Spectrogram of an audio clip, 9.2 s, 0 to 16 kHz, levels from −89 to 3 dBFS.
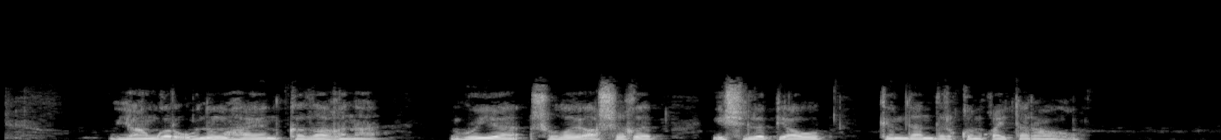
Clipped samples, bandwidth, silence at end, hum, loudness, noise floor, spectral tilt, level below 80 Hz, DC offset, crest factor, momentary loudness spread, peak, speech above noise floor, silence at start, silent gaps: under 0.1%; 6.8 kHz; 1.05 s; none; -19 LUFS; -75 dBFS; -7.5 dB/octave; -48 dBFS; under 0.1%; 16 dB; 9 LU; -4 dBFS; 57 dB; 0.85 s; none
